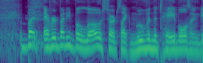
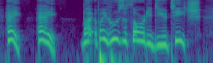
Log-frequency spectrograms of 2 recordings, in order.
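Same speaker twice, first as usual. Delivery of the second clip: much higher mock demand for attention; retold indignant challenge; 12 semitones higher, 3 dB louder than usual. Shmuel challenging Jesus's authority to teach, mock indignation. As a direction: call out as an imitated affronted challenger.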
